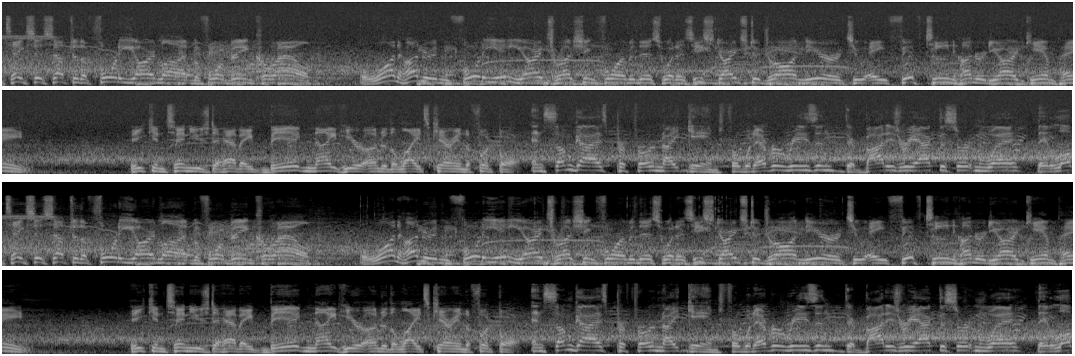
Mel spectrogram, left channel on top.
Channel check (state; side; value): noise; left; hiss, 13 dB below the sound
